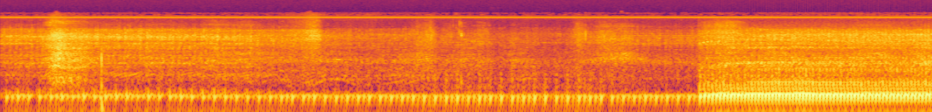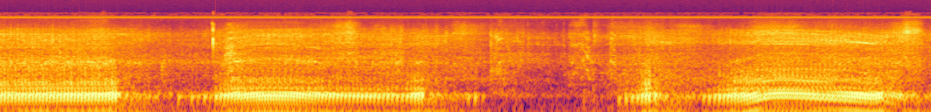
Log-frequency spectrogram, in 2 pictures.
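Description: Large trail motorcycle engine running at a steady low speed, then growing louder about seven seconds in and revved in several short bursts whose pitch rises and falls.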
